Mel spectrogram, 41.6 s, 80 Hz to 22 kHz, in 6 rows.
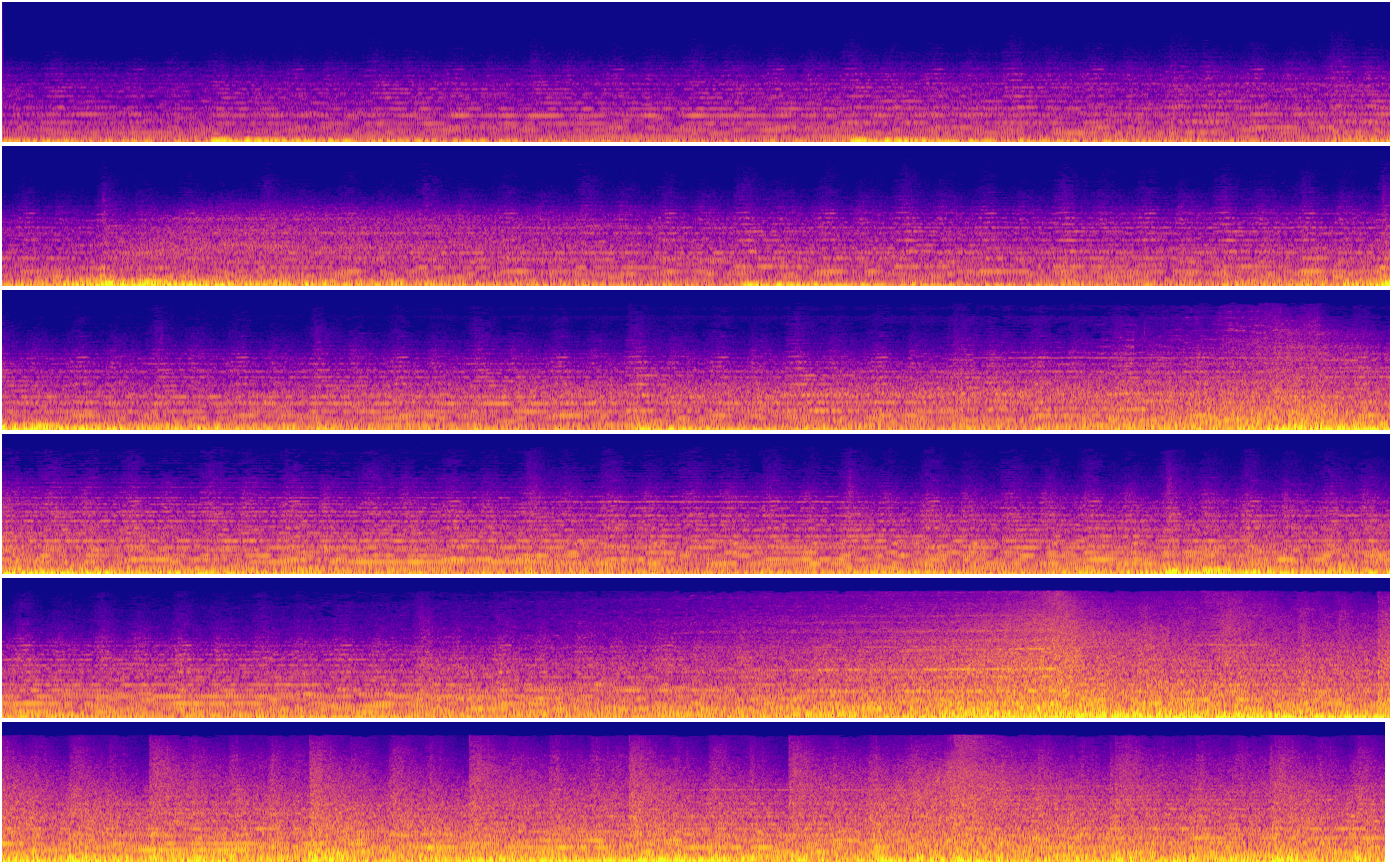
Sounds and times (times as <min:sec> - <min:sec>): Music: 0:00.0 - 0:41.6.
